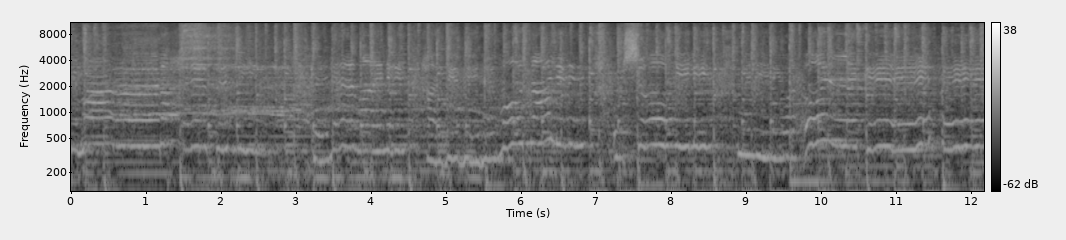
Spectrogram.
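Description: A woman singing a pop song live over a backing band, with a steady kick-drum beat about twice a second and a bass line.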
